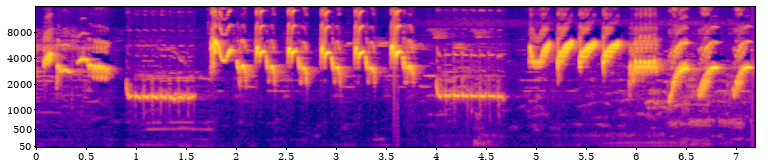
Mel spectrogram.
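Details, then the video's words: Lure song of an Asian pied starling, rich in varied phrases, recorded with a phone in Sidajaya, Subang: warbled chatter, a held pulsed note, rapid repeated sharp chirps, another held note, then a run of upward whistled slurs. "Jalak Suren Loyo Bakal Langsung Nyaut Gacor Dan Emosi Dengan Pancingan Jalak Suren Full Isian Ini"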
